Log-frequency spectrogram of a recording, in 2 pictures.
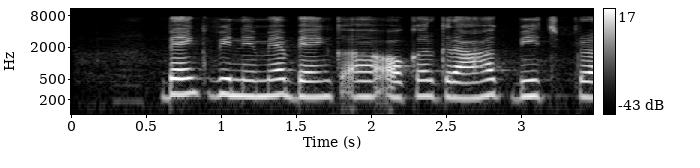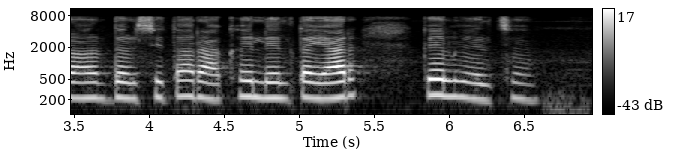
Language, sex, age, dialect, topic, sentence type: Maithili, female, 18-24, Eastern / Thethi, banking, statement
